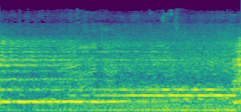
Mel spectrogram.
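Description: Live stage music over a sound system, with long held notes. One note ends about half a second in, and a higher one starts about a second in and is held.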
